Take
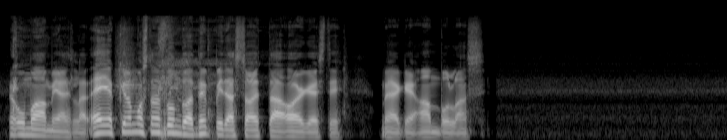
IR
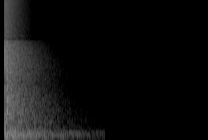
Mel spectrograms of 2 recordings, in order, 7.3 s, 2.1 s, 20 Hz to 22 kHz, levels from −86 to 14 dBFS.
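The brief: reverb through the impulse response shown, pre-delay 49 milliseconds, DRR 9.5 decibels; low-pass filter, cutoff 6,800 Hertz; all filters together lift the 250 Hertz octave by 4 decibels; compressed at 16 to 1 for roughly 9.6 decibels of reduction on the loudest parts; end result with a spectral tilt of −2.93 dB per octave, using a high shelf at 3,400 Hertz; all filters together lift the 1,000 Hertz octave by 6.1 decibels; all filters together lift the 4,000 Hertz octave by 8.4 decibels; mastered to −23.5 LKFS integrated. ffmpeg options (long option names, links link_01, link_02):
-filter_complex "[0:a]lowpass=6800,equalizer=frequency=250:width_type=o:gain=5.5,equalizer=frequency=1000:width_type=o:gain=6.5,highshelf=frequency=3400:gain=8,equalizer=frequency=4000:width_type=o:gain=6.5,acompressor=threshold=-16dB:ratio=16,asplit=2[link_01][link_02];[1:a]atrim=start_sample=2205,adelay=49[link_03];[link_02][link_03]afir=irnorm=-1:irlink=0,volume=-21.5dB[link_04];[link_01][link_04]amix=inputs=2:normalize=0,volume=-1.5dB"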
